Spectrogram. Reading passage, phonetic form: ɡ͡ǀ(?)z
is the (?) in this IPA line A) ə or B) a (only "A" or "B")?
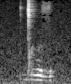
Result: A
